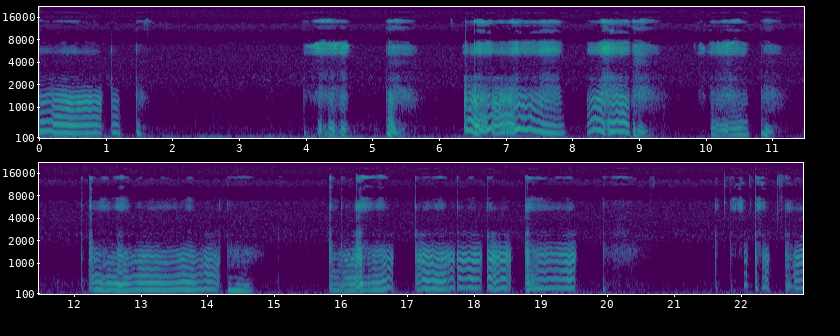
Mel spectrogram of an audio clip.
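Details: A sleeping Chihuahua gives soft, wavering whines and moans in short bursts; the owner wonders whether it is snoring or sleep talking. Sleep vocalization.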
